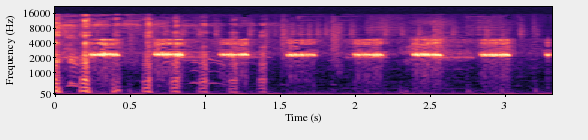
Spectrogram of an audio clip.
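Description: crickets chirping sound effect

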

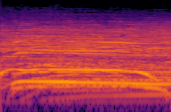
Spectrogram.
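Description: crowd booing sound effect

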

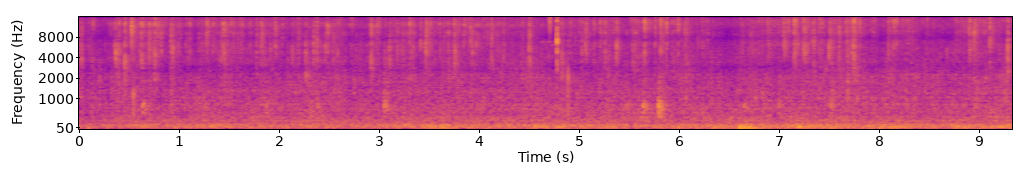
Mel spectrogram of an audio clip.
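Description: rain falling

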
